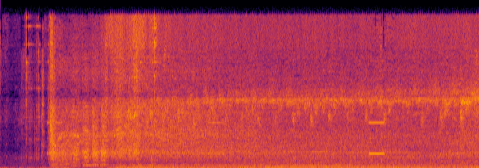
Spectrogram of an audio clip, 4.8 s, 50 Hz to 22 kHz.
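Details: 2016 Nissan Frontier 4.0 V6, 59,000 miles, sat unused for a couple of years: engine cranks, catches and idles with a faint steady whine and an odd chirp; failing alternator, being replaced.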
